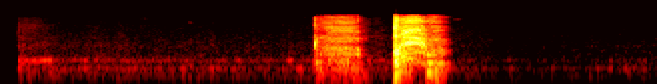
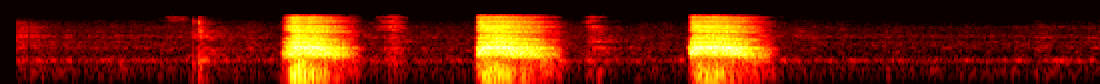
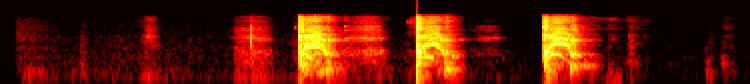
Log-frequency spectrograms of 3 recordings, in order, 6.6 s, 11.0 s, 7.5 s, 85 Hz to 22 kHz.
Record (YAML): cough_length: 6.6 s
cough_amplitude: 30909
cough_signal_mean_std_ratio: 0.2
exhalation_length: 11.0 s
exhalation_amplitude: 30093
exhalation_signal_mean_std_ratio: 0.33
three_cough_length: 7.5 s
three_cough_amplitude: 32767
three_cough_signal_mean_std_ratio: 0.28
survey_phase: beta (2021-08-13 to 2022-03-07)
age: 65+
gender: Male
wearing_mask: 'No'
symptom_none: true
smoker_status: Never smoked
respiratory_condition_asthma: false
respiratory_condition_other: false
recruitment_source: REACT
submission_delay: 7 days
covid_test_result: Negative
covid_test_method: RT-qPCR
influenza_a_test_result: Negative
influenza_b_test_result: Negative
